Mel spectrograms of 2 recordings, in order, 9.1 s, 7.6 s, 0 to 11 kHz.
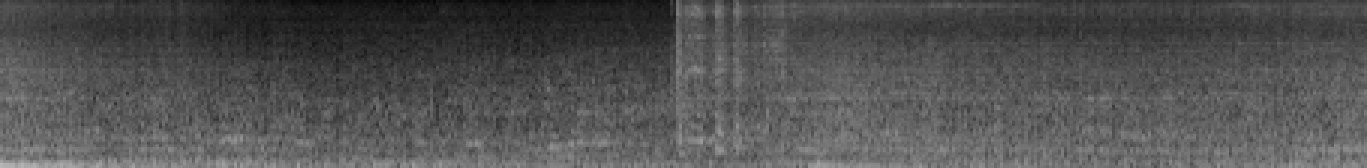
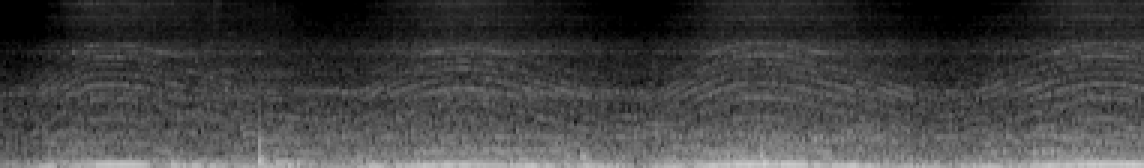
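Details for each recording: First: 2019 Honda Civic after replacing the cracked drive belt, noisy auto tensioner and idle pulley: engine starts cleanly and idles smooth and quiet with no squeal or chirp from the belt side. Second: 2019 Honda Civic, about 100,000 km, engine started and revved: revs rise and fall with a whirring, chirping note climbing with rpm; worn auto belt tensioner and idler pulley bearing.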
